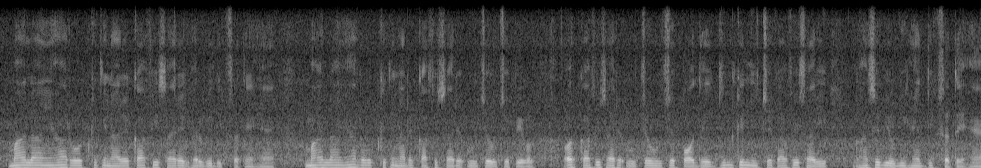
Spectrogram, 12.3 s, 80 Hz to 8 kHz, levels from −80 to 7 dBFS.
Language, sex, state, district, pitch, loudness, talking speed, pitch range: Hindi, male, Maharashtra, Sindhudurg, 105 Hz, -20 LUFS, 180 wpm, 100-115 Hz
